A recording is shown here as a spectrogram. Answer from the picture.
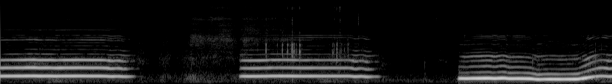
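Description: A woman's voice humming three long held notes with short gaps between. The first two are on the same pitch; the third is lower and slides upward at its end.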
